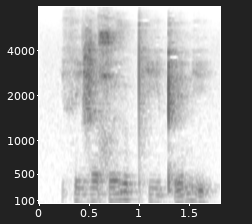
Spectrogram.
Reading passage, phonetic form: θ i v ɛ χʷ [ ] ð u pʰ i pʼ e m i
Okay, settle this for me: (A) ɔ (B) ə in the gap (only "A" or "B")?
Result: B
